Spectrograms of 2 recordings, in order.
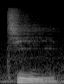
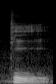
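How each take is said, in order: First: The D rings on with a resonant, flowing sound. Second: The D is short and stops abruptly. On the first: "드럼하고 소리가 나는 것은 D라는 소리가 가진 화음입니다. 소리, 그 흐르는 소리인데" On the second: "한국말은 D, ... 그냥 D 이러고 끝나죠"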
